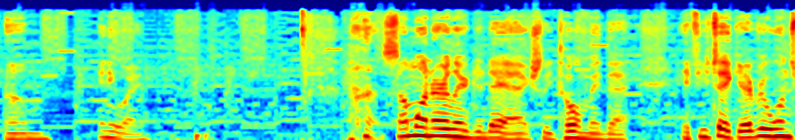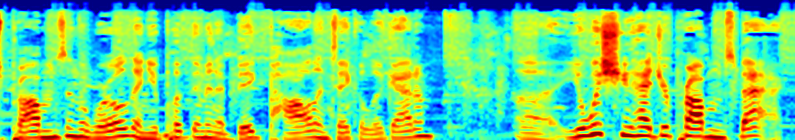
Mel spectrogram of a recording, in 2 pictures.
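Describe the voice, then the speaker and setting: A young man hosting a podcast, talking through personal troubles in a halting monologue full of restarts, fillers and swearing. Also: high-pitched, dark tone, soft background music. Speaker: podcast host.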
